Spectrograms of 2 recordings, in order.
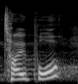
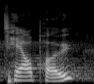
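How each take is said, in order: First: The name is pronounced with Māori vowels. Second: The name is pronounced with anglicized vowels. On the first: The speaker calls it right. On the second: The speaker calls it wrong.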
